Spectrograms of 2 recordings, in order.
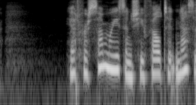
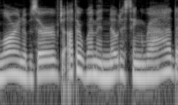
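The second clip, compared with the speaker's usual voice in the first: ordinary delivery, nothing marked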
